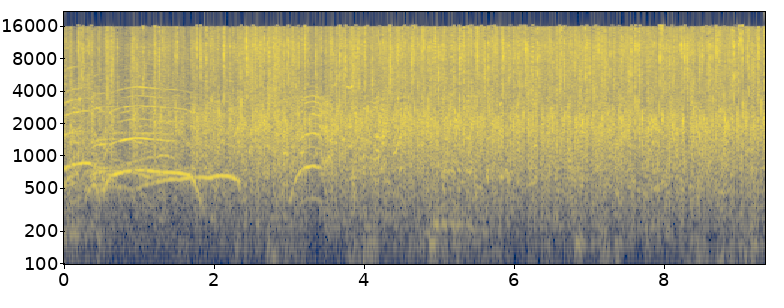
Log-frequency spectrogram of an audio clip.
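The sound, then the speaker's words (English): Loud audience applause and cheering greet guests as they come on stage at a live show. Whistles and shouts rise over the dense clapping at first, and the applause then carries on steadily. “And so let's get these three dudes out here. Please welcome to the stage, you guys, Paul F. Tompkins, Andrew Lloyd Webber, and Gary Marshall.”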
